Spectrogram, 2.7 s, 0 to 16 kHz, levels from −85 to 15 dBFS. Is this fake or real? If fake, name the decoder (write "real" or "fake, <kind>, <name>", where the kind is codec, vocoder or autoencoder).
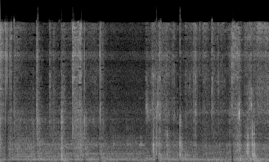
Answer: fake, codec, SNAC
